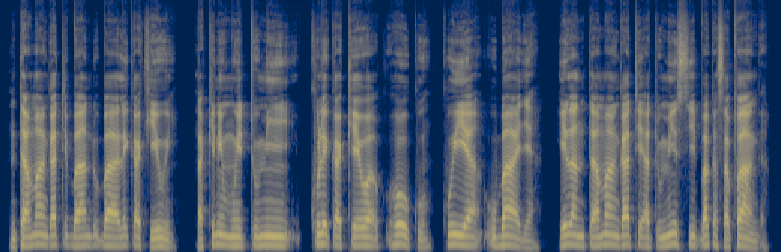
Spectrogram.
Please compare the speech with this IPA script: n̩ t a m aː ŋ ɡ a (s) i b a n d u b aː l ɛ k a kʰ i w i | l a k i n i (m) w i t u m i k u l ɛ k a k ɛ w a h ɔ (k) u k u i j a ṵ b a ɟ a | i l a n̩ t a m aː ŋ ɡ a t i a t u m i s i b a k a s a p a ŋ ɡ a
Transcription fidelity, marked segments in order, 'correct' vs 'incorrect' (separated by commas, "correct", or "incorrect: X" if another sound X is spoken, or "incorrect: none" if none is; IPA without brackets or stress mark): incorrect: t, correct, correct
